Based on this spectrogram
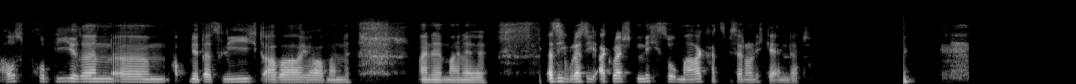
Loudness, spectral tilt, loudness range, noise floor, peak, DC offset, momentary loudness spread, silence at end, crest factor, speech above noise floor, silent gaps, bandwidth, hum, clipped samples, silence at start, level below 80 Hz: -23 LUFS; -5 dB/octave; 7 LU; under -90 dBFS; -2 dBFS; under 0.1%; 14 LU; 1.05 s; 24 dB; over 67 dB; 8.33-9.03 s; 9.2 kHz; none; under 0.1%; 0 s; -64 dBFS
